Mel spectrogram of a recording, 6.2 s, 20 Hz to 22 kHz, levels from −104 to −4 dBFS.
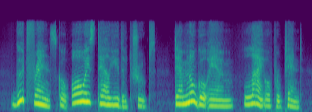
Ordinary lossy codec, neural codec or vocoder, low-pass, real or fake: none; codec, 16 kHz in and 24 kHz out, 0.4 kbps, LongCat-Audio-Codec, fine tuned four codebook decoder; 10.8 kHz; fake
